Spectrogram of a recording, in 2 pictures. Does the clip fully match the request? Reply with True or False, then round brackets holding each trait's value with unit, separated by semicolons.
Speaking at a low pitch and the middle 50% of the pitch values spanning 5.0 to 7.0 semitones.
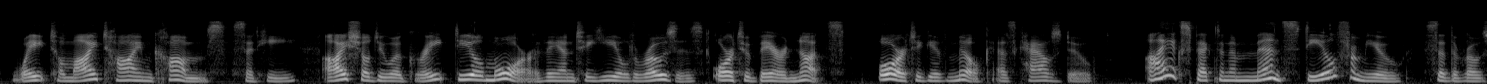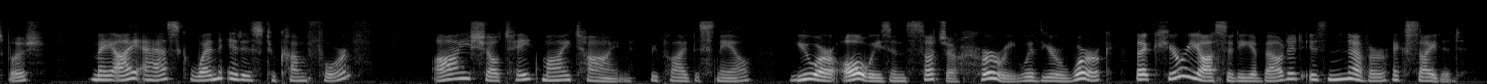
False (180 Hz; 5.6 semitones)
